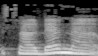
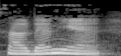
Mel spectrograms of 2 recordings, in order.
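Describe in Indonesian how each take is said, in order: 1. Konsonan tengah adalah n biasa. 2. Konsonan tengah adalah bunyi ny. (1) "Sayangnya Hollywood lebih mengenal artis ini sebagai Saldana" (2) "bukan Saldana"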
